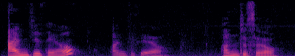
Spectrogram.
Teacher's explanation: Because it's got the double 받침 there. So you've got to go 안, and then the J sound comes up, 앉으세요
